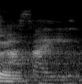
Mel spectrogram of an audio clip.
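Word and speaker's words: açaí: The but it's pronounced acai. acai. Acai. Acai. It's Uh, Portuguese.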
